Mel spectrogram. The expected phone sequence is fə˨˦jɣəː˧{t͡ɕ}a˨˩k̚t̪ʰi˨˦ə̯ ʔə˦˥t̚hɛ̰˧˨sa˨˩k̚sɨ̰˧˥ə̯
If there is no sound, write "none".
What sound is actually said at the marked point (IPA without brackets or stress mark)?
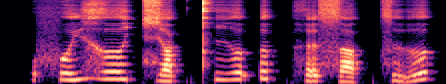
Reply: t͡ɕ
